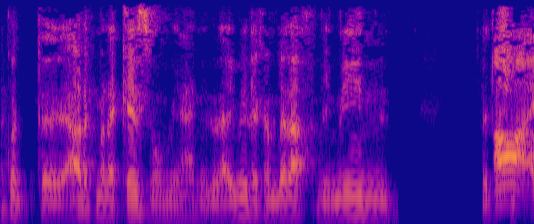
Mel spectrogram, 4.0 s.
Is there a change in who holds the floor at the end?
Yes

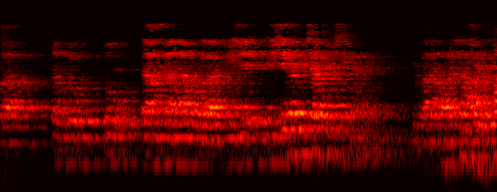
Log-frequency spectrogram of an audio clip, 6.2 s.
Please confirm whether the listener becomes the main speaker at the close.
Yes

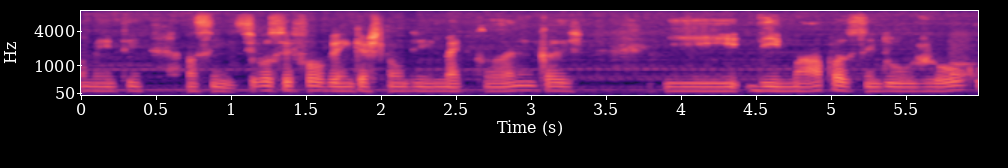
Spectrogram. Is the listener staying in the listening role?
Yes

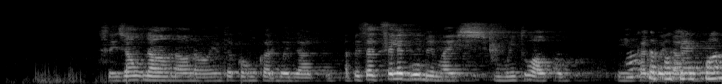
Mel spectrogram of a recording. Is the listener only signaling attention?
No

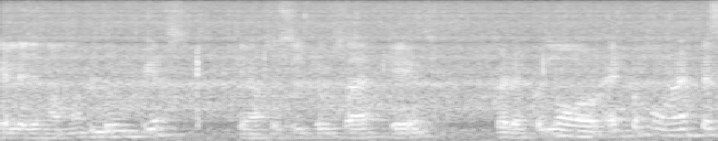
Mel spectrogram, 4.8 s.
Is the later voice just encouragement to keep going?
Yes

